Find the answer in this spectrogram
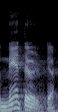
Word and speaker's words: method: Rồi, từ method, cái từ method chúng ta nhớ là cái âm short y nè, mé âm đọc giống chữ e ha. Third thì cái âm thứ hai là âm schwa sound, và đây chúng ta để ý cái âm th ra để lưỡi hàm răng ha.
